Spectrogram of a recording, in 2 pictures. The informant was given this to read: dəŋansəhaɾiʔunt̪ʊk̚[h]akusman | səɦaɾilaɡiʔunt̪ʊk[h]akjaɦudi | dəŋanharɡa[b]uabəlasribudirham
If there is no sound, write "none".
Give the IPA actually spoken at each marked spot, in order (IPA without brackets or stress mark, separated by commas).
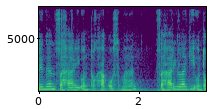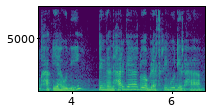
h, h, d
